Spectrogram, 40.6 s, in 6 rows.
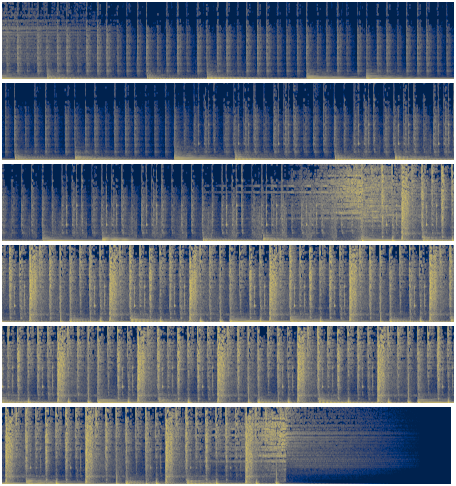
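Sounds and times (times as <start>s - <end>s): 
bass: 0.0s - 39.0s
drums: 16.6s - 39.0s.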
